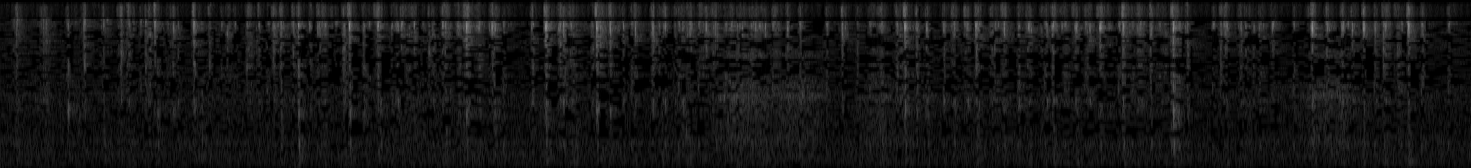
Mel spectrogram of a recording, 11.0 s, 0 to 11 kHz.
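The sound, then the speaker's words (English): Soft, rapid typing on the quiet keyboard of a Refresher Braille 18 braille display in its word processor, with quiet clicks and taps in an irregular patter, fairly faint, continuing steadily for around eleven seconds with no voices. “Now I can type on the Refresher Braille 18's keyboard.”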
